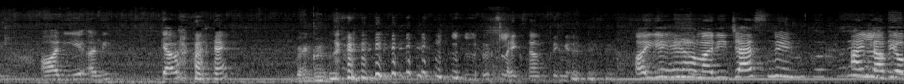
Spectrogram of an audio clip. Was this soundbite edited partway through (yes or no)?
no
